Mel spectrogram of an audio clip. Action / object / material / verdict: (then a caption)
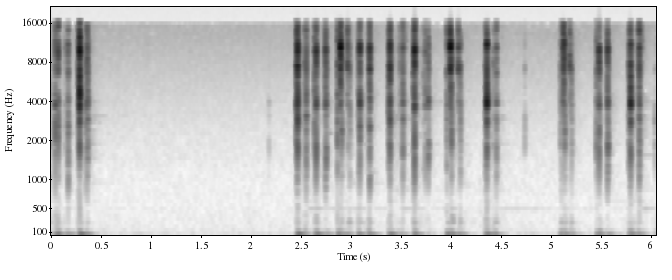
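tap / plastic mechanical keyboard switch tester / plastic / none. Fingertips press and tap the clear plastic keycaps of a small 3x3 switch tester, with Cherry MX switches set in a clear plastic base resting on dark velvet. A short flurry of clicks is followed by a quiet pause, then about two dozen quick, bright plastic clacks with a soft low thump, each dying away almost at once.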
